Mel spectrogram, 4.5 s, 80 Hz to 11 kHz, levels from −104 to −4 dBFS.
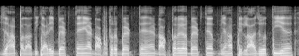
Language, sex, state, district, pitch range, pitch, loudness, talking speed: Hindi, male, Bihar, Katihar, 110-125 Hz, 120 Hz, -16 LUFS, 240 wpm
